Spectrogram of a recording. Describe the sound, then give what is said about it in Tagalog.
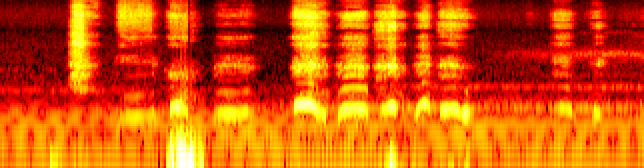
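A woman waking from a dream gasps sharply and then pants in a quick series of short, voiced breaths, loud and breathless, with no talking over them before the panting trails off. “Hingal na sabi ni Dina sa kanyang sarili at agad ay kinapa ang anak na wari ay nasa tabi pa rin niya.”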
